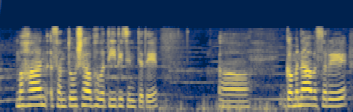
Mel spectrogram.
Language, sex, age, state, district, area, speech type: Sanskrit, female, 18-30, Kerala, Kasaragod, rural, spontaneous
